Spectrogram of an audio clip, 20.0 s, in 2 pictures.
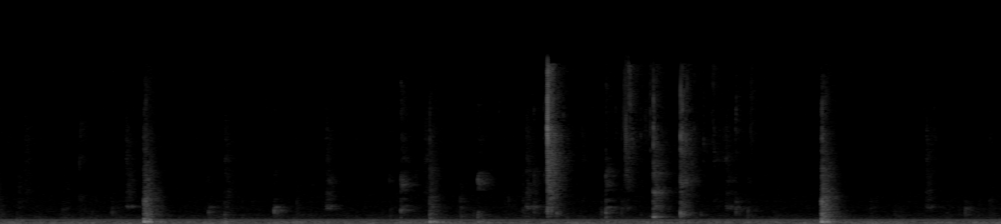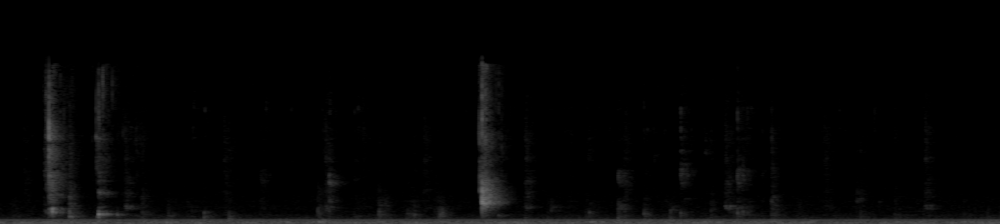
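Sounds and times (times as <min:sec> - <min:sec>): faint steady hum: 0:00.0 - 0:20.0
chewing with wet mouth smacks: 0:03.9 - 0:07.5, 0:10.4 - 0:11.5, 0:15.9 - 0:17.8.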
